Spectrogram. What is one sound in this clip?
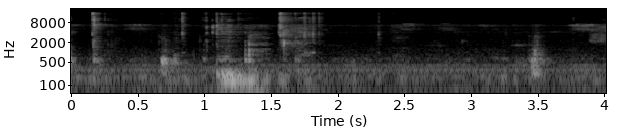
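A middle-aged woman gulps a drink.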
